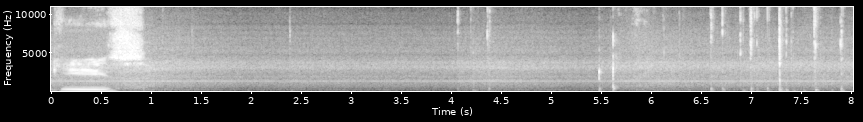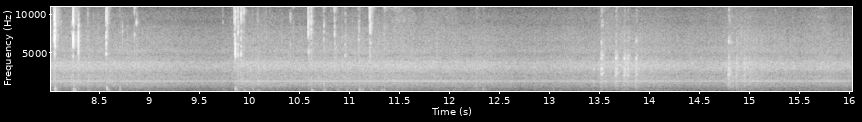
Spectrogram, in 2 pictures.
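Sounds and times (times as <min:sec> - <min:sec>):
computer keyboard and mouse clicks: 0:04.0 - 0:04.4, 0:06.6 - 0:08.9, 0:09.8 - 0:10.0, 0:10.6 - 0:11.4.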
